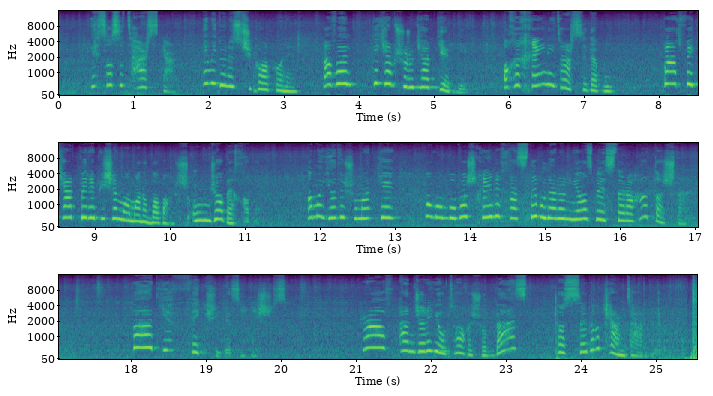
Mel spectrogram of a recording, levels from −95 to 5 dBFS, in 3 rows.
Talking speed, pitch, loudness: 130 wpm, 375 Hz, -18 LUFS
